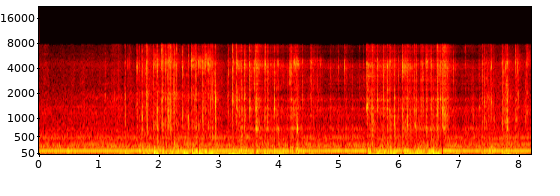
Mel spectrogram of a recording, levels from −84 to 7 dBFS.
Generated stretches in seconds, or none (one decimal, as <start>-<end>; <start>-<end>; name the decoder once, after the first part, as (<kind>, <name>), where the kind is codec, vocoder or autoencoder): 3.3-7.4 (codec, SNAC)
